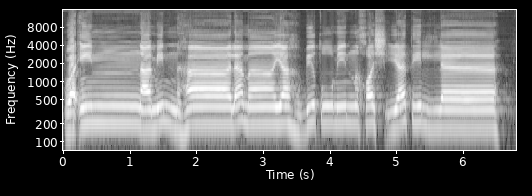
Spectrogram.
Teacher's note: ہا اقصی حلق سے، من پہ پھر اظہار، اور اس میں جلالت کا ماقبل مکسور، لہٰذا ہم نے اس کو مرقق یعنی باریک پڑھا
